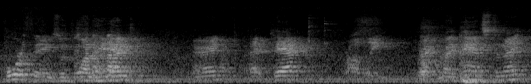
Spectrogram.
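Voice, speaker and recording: A middle-aged American man doing a rambling, halting stand-up comedy set at an open mic in a bar. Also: sits high, level tone. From Minnesota, United States. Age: 40s or older. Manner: rambling, halting delivery with tangents. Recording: very echoey, distant room recording, clear noise.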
